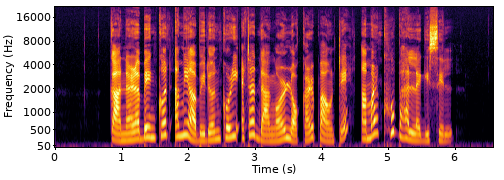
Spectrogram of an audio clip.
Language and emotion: Assamese, happy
